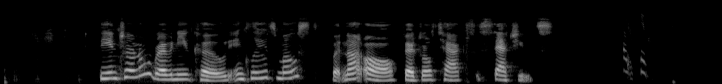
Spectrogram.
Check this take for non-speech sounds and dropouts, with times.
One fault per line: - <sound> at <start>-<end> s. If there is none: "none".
- chirp at 6.2-6.5 s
